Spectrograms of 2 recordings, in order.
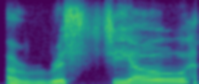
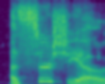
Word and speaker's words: Assertio: had amerisource bergen big pharma abc we had a ristio i can't pronounce it the one i can't pronounce assertio sorry assertio asrt is the ticker on that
